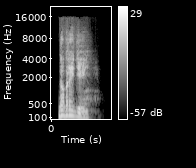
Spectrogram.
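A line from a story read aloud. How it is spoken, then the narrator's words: Hurried speech. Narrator (Russian): торопливо произнес незнакомец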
